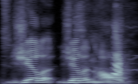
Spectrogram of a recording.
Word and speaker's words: Gyllenhaal: Gyllenhaal. – Jake Giblet. – Gyllenhaal.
